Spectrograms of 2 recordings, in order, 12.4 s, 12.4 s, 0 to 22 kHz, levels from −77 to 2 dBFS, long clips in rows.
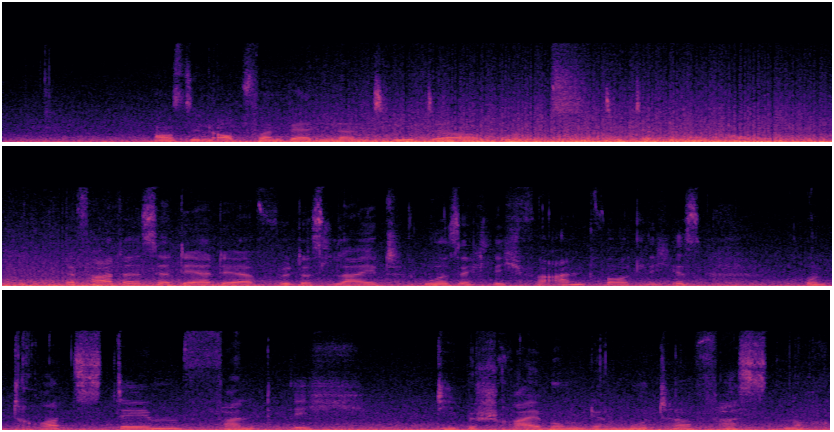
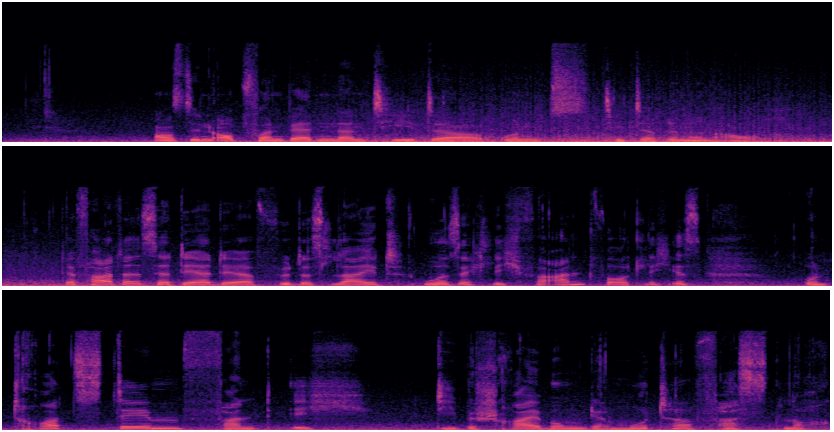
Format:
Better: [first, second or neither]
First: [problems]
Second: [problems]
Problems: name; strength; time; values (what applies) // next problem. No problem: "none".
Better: second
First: wind noise on the microphone; heavy; 3 dB below the speech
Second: wind noise on the microphone; occasional gusts; 15 dB below the speech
